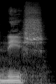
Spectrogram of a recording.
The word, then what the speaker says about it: niche: the industry a niche is not is that not pronounce nich that's what makes the into a certain thing a niche thing Niche I I have always said Nish that's what makes the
